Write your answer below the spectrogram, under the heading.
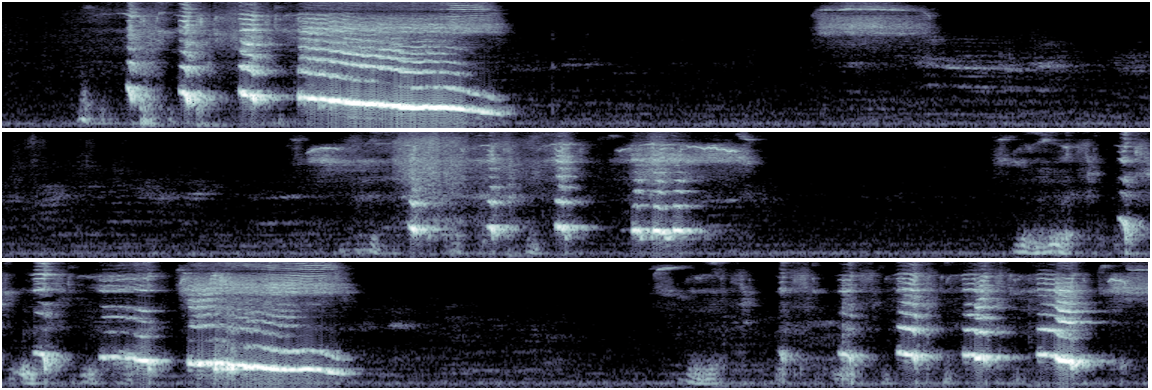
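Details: Bella, a dog crying indoors, shut out of the salon while a visitor is there: bursts of high whimpering whines that slide downward, with short yelps in between, separated by pauses of silence.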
